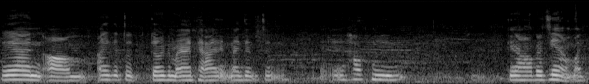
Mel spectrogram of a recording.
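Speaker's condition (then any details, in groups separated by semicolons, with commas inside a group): Deafness; mix of speech and sign growing up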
